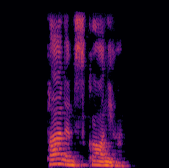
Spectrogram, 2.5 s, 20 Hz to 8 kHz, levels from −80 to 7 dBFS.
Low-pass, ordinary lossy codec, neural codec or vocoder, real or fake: 7.2 kHz; AAC, 48 kbps; none; real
